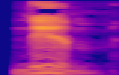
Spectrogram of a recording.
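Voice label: "nim", British English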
